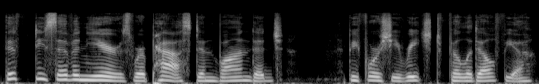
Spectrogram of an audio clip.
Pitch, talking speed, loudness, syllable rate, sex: 180 Hz, 120 wpm, -17 LUFS, 4.9 syllables/s, female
